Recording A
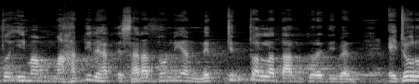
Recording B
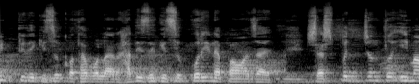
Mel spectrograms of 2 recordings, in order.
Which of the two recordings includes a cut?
B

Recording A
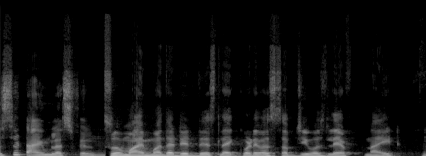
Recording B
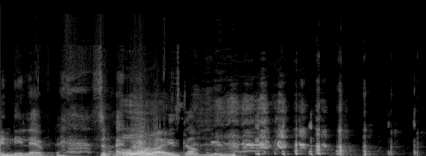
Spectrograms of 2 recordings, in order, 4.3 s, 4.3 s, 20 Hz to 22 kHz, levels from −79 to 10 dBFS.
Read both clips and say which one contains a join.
A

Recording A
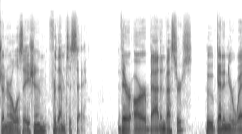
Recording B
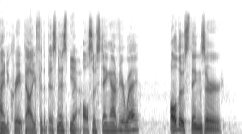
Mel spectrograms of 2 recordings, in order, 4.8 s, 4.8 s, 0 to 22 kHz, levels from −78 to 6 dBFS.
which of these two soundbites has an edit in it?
A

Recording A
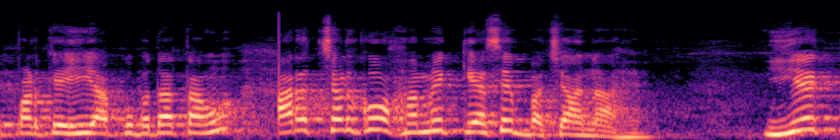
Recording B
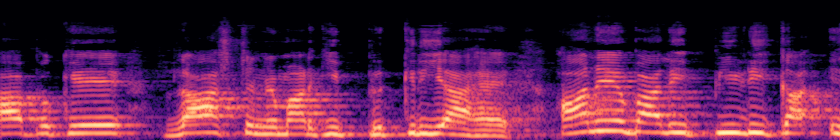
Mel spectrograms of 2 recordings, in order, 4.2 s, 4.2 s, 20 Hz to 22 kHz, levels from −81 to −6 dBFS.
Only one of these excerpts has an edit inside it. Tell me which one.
A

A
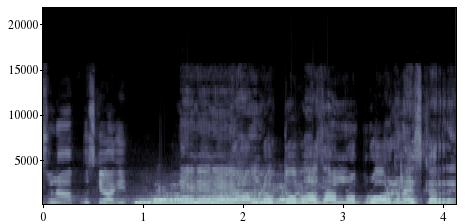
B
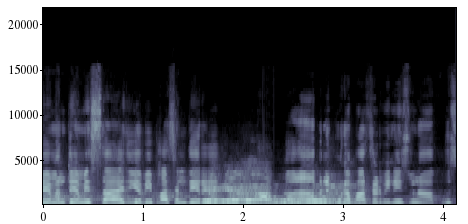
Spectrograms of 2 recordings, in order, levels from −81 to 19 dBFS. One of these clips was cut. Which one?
B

